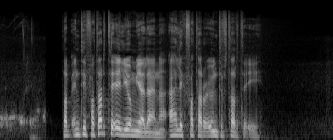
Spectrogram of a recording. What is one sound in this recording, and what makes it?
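A man speaks steadily through a microphone.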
